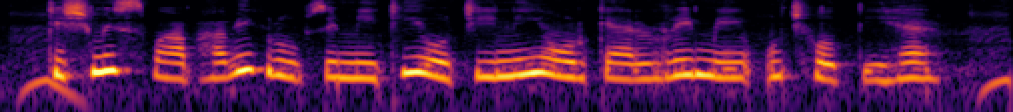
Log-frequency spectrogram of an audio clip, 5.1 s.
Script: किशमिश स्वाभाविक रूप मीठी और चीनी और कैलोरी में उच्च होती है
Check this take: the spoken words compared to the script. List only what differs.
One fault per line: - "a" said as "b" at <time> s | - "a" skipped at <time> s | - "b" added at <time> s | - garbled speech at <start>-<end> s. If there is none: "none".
- "से" added at 1.6 s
